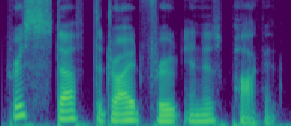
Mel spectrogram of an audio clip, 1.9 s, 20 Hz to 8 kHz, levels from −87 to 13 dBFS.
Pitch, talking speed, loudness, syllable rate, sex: 115 Hz, 245 wpm, -19 LUFS, 5.4 syllables/s, male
